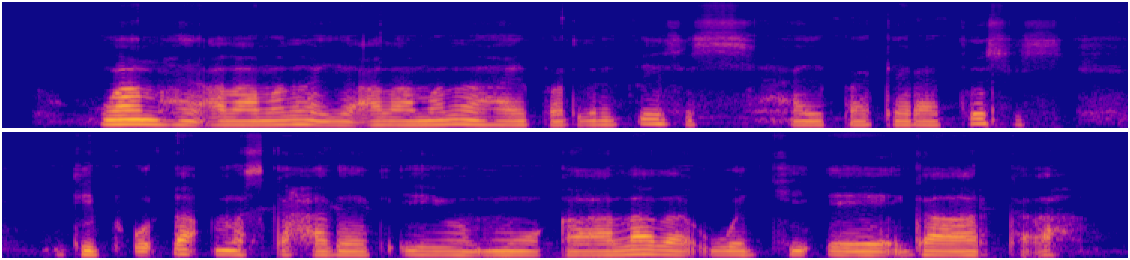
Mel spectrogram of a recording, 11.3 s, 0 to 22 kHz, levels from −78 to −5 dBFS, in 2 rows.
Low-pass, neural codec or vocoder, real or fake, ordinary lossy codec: none; codec, 44.1 kHz, 7.8 kbps, DAC; fake; none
